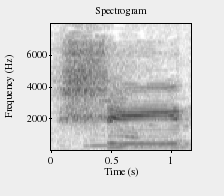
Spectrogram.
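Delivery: শিন with a heavy "sh" and long vowel; thick shin. Shown as a demonstration. Teacher drilling the letter, thick drawn-out শিন. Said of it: "এটা মোটা".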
